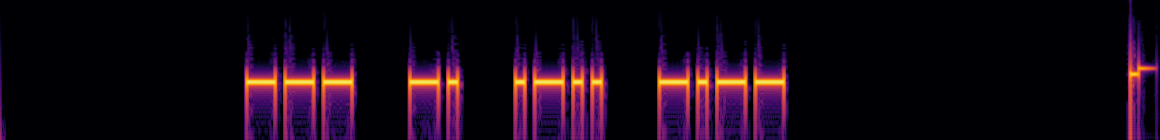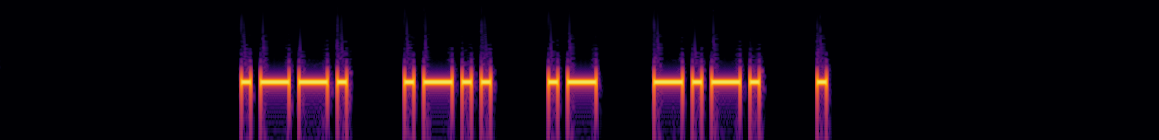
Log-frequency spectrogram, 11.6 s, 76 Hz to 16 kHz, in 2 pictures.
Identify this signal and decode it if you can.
Morse code, heard as a keyed tone, about 25 wpm, spaced as for 18 wpm, 700 Hz. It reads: ONLY PLACE
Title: 2x Character Spacing - Top 200 Words - 25wpm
